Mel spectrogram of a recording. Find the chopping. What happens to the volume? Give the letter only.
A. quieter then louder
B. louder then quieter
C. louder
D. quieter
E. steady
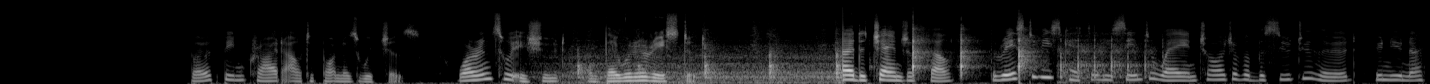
B.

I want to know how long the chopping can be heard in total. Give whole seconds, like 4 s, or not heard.
6 s.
